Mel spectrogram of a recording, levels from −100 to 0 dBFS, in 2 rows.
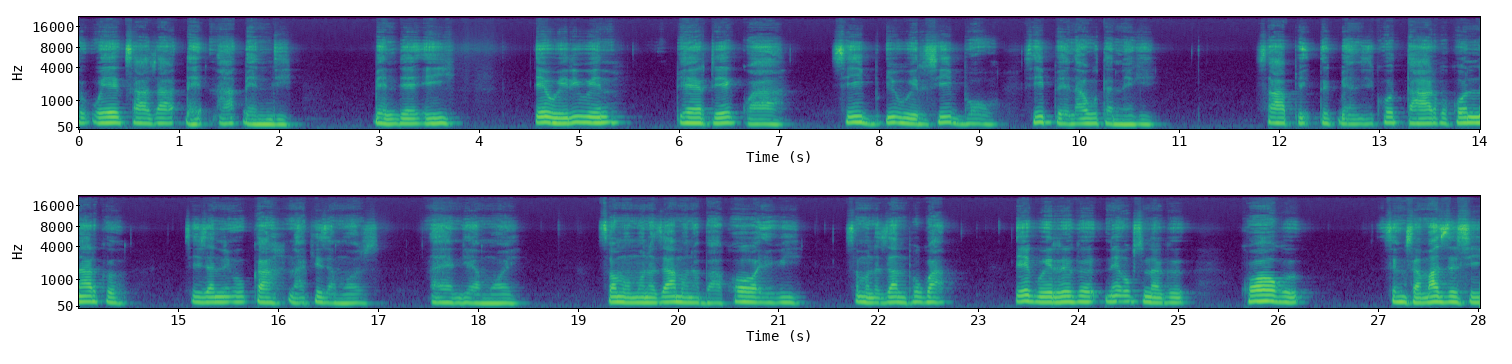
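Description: The speech recording has no technical faults to report; the signal holds steady and intact the whole way, with nothing in it pointing to a problem in capture, processing or playback.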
